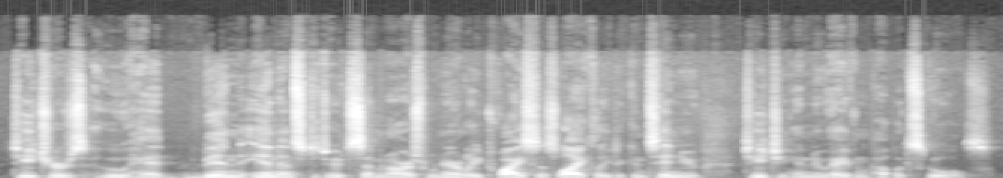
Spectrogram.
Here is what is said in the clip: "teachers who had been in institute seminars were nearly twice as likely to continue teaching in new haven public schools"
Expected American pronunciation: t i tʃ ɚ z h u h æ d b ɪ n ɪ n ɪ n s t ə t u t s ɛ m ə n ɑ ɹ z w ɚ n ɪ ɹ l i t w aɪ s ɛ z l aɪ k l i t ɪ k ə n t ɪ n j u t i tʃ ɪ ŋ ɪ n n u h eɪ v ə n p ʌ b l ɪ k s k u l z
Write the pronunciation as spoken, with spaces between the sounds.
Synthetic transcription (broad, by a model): t i tʃ ɚ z h u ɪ d b ɪ n ɪ n ɪ n s t ə t u t s ɛ m ə n ɑ ɹ z w ɚ n ɪ ɹ l i t w aɪ s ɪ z l aɪ k l i t ɪ k ə n t ɪ n j u t i tʃ ɪ ŋ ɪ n n u h eɪ v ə n p ʌ b l ɪ k s k u l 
